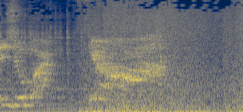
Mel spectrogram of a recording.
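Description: A man screams with strain.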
